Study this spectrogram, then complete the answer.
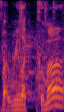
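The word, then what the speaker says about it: Rilakkuma: Your tattoo of Rila Kuma and Korla Kuma. Did I pronounce that right?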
